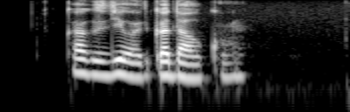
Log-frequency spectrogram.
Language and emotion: Russian, neutral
